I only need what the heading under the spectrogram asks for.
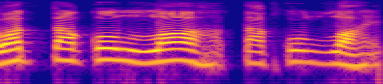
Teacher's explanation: Ini Allah sebelumnya berharakat lafadz jalalah sebelumnya berharakat fathah atau dhammah, namanya tafhim, tebal dibacanya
